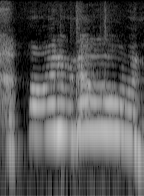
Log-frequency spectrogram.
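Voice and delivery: high, slow, whiny hesitation; hammed-up fearful whine; mock whimper. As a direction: whimper like you're too scared to jump. Scared at cliff edge.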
